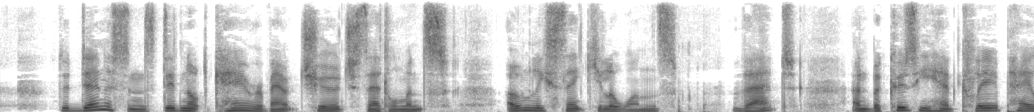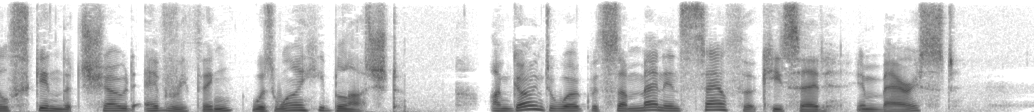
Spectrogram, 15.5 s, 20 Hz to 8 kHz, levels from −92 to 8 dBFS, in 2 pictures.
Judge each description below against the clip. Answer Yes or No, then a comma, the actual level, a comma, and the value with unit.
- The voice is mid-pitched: Yes, medium, 145 Hz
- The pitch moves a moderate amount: Yes, average, 4.5 semitones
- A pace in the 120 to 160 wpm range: Yes, average, 150 wpm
